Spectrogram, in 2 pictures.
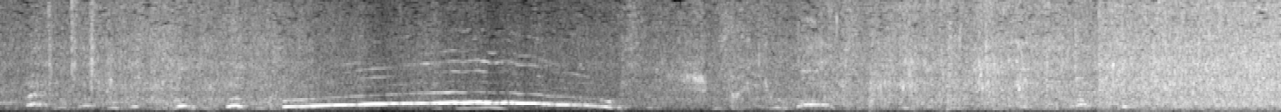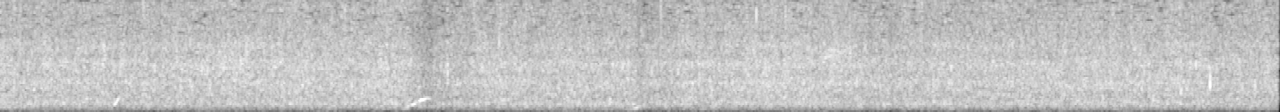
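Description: Shallow rocky stream rushing over stones, a steady wash of water that settles in from about four seconds in. Near the start come a few short quick calls and then one long call that rises and falls in pitch.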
